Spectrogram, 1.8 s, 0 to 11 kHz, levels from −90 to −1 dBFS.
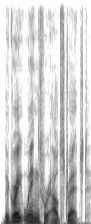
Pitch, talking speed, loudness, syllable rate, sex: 130 Hz, 165 wpm, -19 LUFS, 4.9 syllables/s, male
